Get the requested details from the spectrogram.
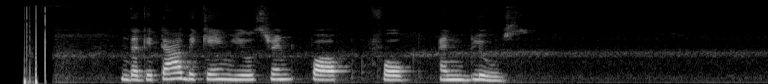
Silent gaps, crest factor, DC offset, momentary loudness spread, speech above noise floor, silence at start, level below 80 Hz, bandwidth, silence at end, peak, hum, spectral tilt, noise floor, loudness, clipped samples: none; 20 dB; under 0.1%; 10 LU; 36 dB; 0.25 s; -44 dBFS; 16 kHz; 2.6 s; 0 dBFS; none; -7 dB/octave; -53 dBFS; -18 LUFS; under 0.1%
